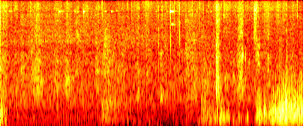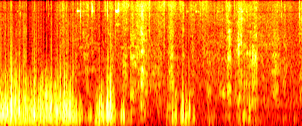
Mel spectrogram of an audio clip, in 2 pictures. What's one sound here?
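Dogs' paws patter and thud on grass as they chase each other.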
